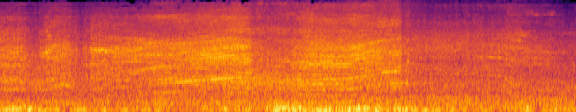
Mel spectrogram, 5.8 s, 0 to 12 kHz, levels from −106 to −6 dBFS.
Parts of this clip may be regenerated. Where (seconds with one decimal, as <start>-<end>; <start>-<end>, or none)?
3.3-4.2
